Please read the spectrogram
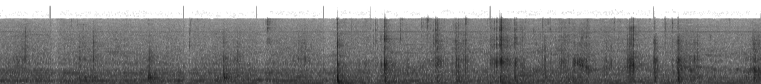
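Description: Close-up chewing and biting of a cookie in cream: irregular crisp crunches and wet mouth clicks, sparse at first and coming thicker in the second half, the sharpest about three and a half seconds in.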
